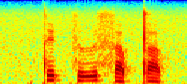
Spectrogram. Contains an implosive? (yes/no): no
